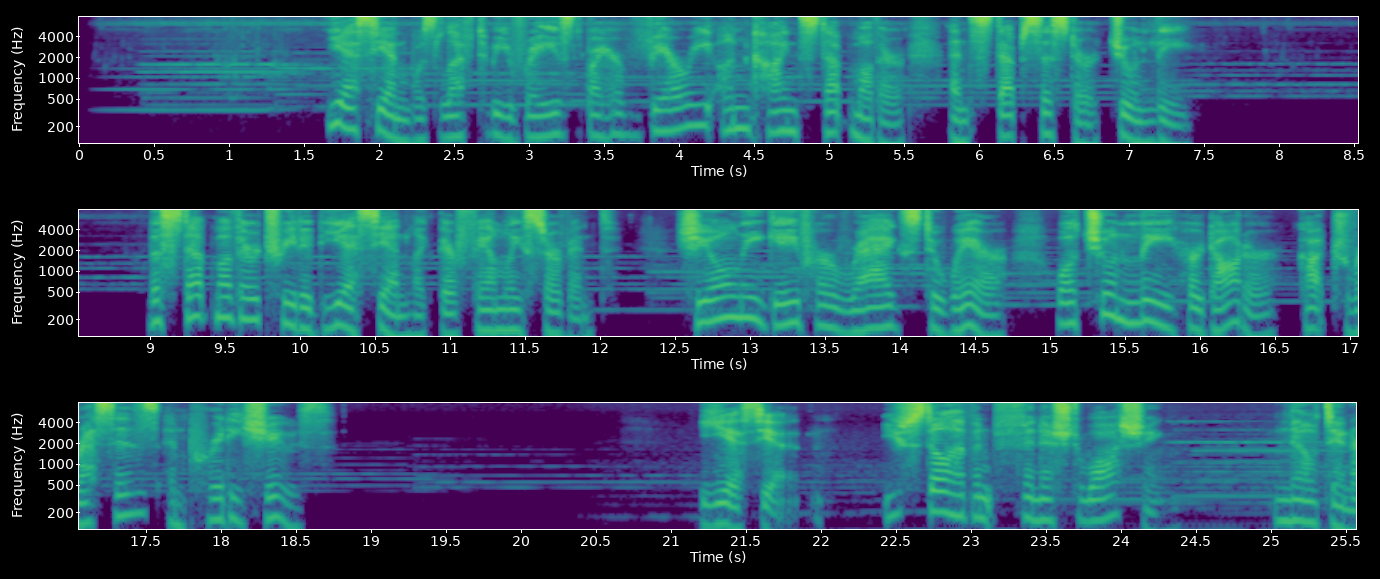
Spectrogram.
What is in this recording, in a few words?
english american audiobooks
